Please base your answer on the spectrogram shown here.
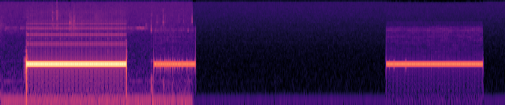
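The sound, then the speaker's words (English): Ringing tone of an outgoing telephone call: steady electronic tones sound in separate bursts with a long silent gap between them. The first is louder and richer than the rest, and no one speaks. “It just says calling and it stops ringing”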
